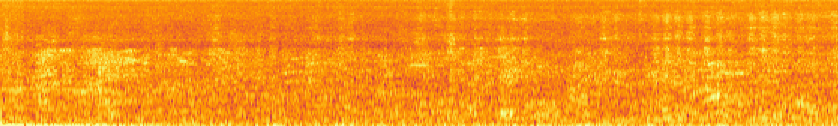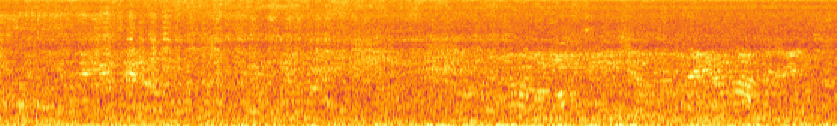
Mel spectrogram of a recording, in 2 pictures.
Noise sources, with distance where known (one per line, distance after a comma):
engine of unclear size
person or small group talking, near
